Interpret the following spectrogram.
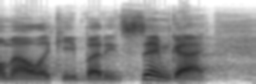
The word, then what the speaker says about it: al-Awlaki: But in Yemen, his family and so on pronounce it Awlaki, Anwar al-Awlaki. And so I just got in the habit, so I call him Awlaki, but he's the same guy.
